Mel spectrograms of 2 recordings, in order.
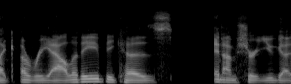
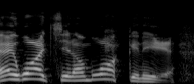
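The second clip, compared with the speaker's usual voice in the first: put-on Cockney accent, pitched very high; 11 semitones higher, 4 dB louder than usual. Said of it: "have a perfect Cockney accent".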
